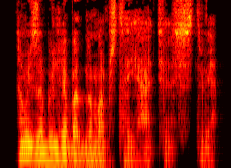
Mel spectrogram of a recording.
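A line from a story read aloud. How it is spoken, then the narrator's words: Soft, gentle tone. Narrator (Russian): мягко сказал Пуаро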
